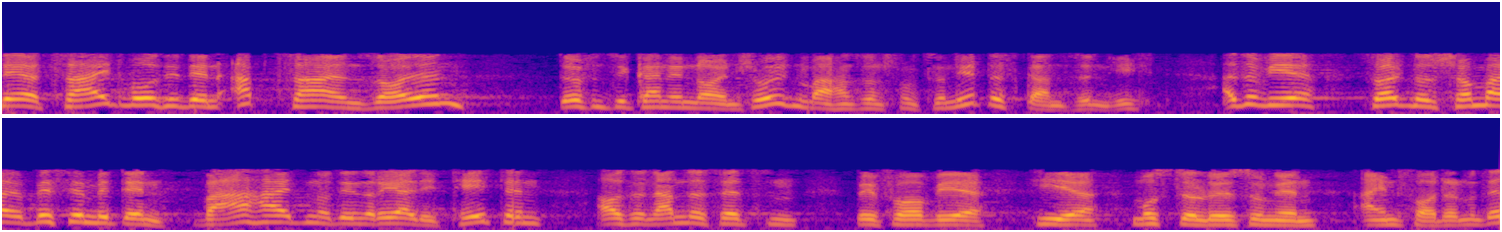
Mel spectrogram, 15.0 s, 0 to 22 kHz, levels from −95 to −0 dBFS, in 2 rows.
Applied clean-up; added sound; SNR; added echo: none; none; none; none.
